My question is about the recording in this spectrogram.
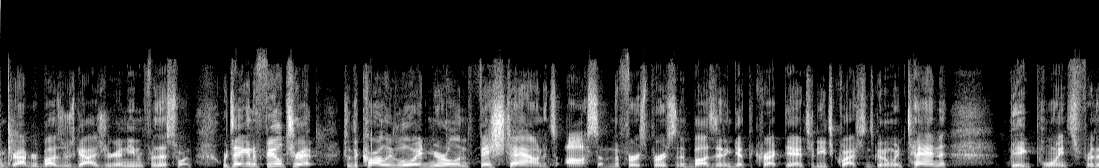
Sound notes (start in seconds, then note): none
